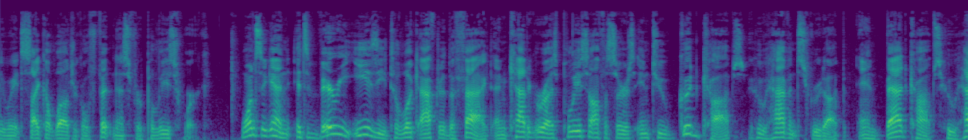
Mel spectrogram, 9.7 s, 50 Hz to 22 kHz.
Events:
0.0s-2.0s: male speech
0.0s-9.6s: background noise
2.0s-2.1s: tick
2.3s-2.4s: tick
2.4s-9.6s: male speech

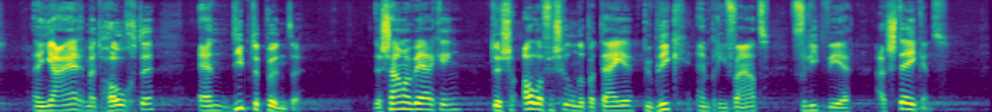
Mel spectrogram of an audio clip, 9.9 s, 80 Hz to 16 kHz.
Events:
0.0s-9.9s: background noise
0.3s-1.6s: male speech
2.0s-3.1s: male speech
3.8s-4.6s: male speech
4.9s-7.7s: male speech
7.9s-8.5s: male speech
8.8s-9.6s: male speech

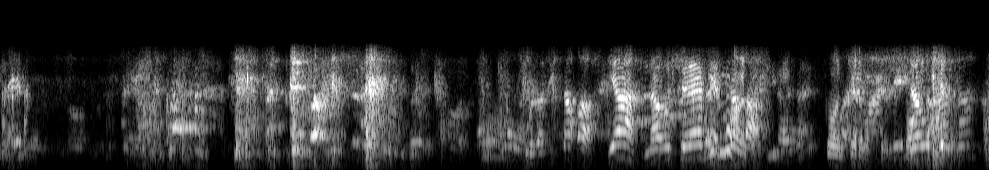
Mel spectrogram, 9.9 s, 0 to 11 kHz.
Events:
0.0s-9.7s: conversation
0.0s-9.8s: background noise
1.2s-1.6s: surface contact
2.3s-2.8s: generic impact sounds
3.6s-3.9s: thump
4.8s-5.3s: human sounds
8.3s-9.8s: man speaking
9.3s-9.4s: tap

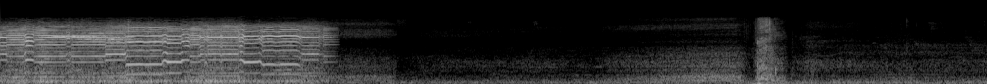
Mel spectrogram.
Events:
0.0s-3.4s: music
0.0s-9.8s: background noise
3.4s-8.6s: hiss
4.6s-4.7s: bird vocalization
5.3s-5.4s: bird vocalization

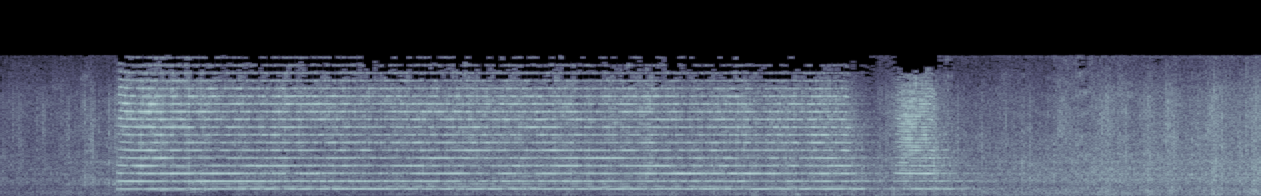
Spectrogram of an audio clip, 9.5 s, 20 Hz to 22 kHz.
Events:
0.0s-9.4s: train
0.8s-7.5s: train horn
1.3s-1.6s: man speaking
4.2s-4.6s: clickety-clack
4.9s-5.3s: clickety-clack
5.6s-6.0s: clickety-clack
6.5s-7.2s: clickety-clack
8.4s-8.8s: clickety-clack
9.0s-9.4s: clickety-clack

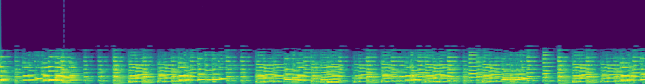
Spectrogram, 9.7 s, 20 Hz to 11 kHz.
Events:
0.0s-9.6s: music

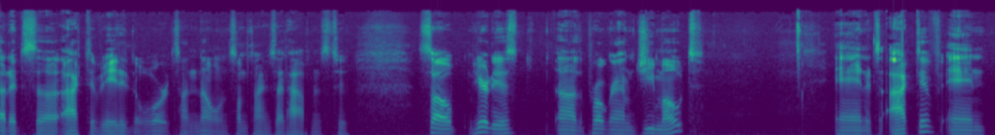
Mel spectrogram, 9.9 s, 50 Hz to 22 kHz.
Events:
0.0s-3.5s: man speaking
0.0s-9.9s: mechanisms
3.5s-4.2s: breathing
4.2s-4.6s: man speaking
4.7s-5.2s: man speaking
5.3s-5.6s: generic impact sounds
5.6s-7.1s: man speaking
7.1s-7.2s: tick
7.8s-8.3s: breathing
8.0s-8.2s: human sounds
8.4s-9.9s: man speaking

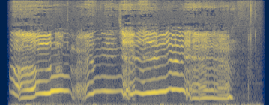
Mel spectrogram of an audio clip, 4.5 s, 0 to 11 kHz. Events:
0.1s-4.4s: mechanisms
0.2s-3.9s: human sounds
1.1s-1.2s: tick
3.9s-4.0s: breathing
3.9s-4.0s: tick
4.2s-4.3s: human sounds

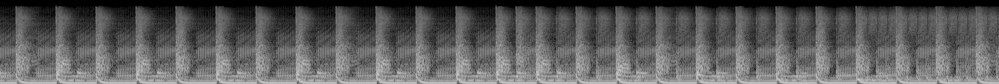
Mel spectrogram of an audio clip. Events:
0.0s-9.9s: music

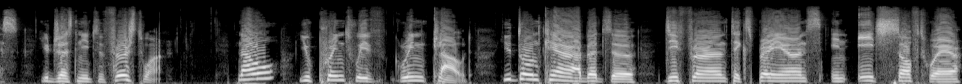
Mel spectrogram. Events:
0.0s-0.2s: man speaking
0.0s-9.6s: background noise
0.3s-0.4s: generic impact sounds
0.4s-1.6s: man speaking
1.6s-2.4s: generic impact sounds
2.1s-2.4s: breathing
2.4s-2.8s: man speaking
3.0s-4.7s: man speaking
4.6s-4.8s: generic impact sounds
4.7s-5.1s: breathing
5.1s-6.4s: man speaking
6.4s-6.7s: breathing
6.7s-9.6s: man speaking

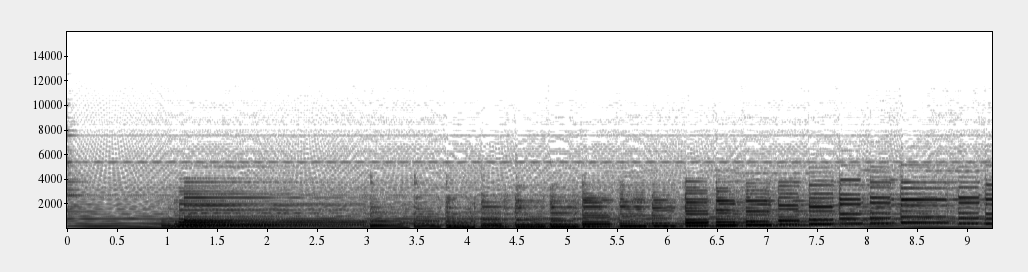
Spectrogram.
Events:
0.0s-9.2s: music

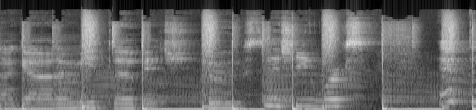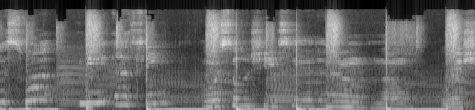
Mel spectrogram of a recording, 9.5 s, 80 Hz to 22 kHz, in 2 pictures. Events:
0.0s-3.6s: male singing
0.0s-9.5s: music
4.4s-6.5s: male singing
6.8s-9.5s: male singing

